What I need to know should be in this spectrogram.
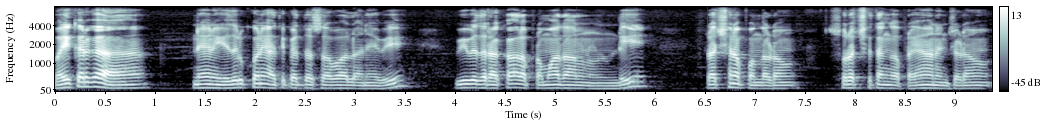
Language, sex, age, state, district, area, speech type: Telugu, male, 45-60, Andhra Pradesh, Kadapa, rural, spontaneous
